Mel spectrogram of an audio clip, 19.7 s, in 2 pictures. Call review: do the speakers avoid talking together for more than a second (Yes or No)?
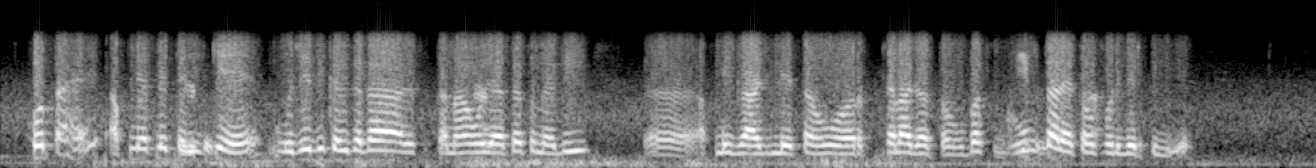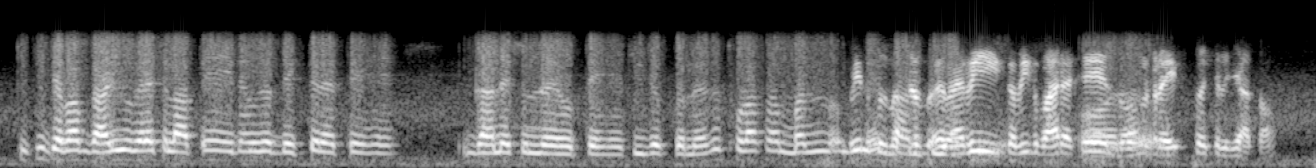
No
